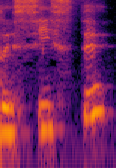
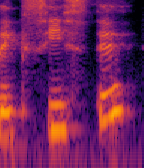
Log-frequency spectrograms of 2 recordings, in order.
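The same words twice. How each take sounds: First: The x is said with a softened sound. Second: The x is said with a hard sound. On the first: "ou suavizado existe" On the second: "às vezes é pronunciado existe"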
